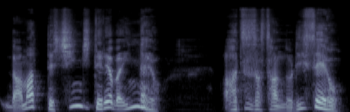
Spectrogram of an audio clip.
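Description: Man voicing brisk tomboyish girl Piro. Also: a little high, very animated, slightly rough. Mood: firm, cheerful. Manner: brisk, scolding, confident. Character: cheerful boyish young woman Piro.

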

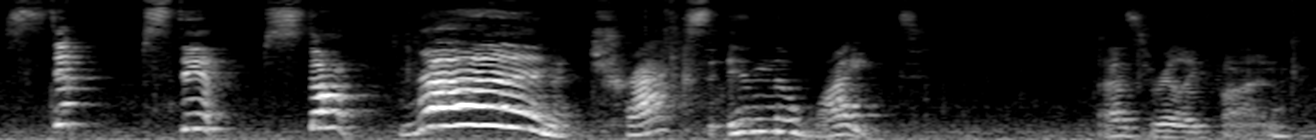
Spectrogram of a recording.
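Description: Extremely slowly and in a high-pitched voice, a woman leads a library children's storytime, reading in an animated, sing-song manner straight to small kids. She's indoors on a couch in a living room. A camera a few feet away captures roomy sound with noticeable background noise.

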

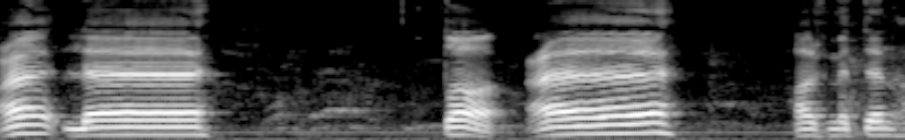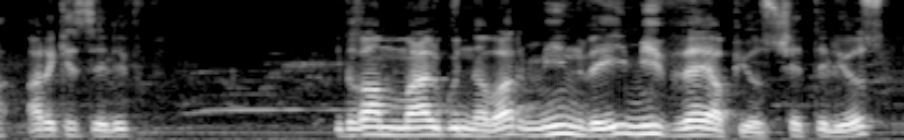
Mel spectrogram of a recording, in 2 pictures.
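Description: A man's voice: medium pitch, darkish tone. A man with a Turkish accent teaching Quran reading, sounding out and stretching syllables one by one for beginners. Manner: slow, drawn-out syllables repeated for learners. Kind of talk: syllable-by-syllable recitation lesson.

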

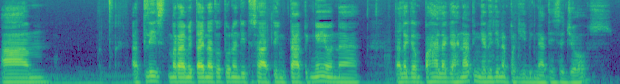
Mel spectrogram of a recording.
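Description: A man with a Filipino accent preaching a sermon in an animated, teasing way that leaps up in pitch for emphasis. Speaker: pastor. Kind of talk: sermon teaching.

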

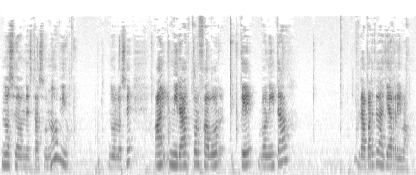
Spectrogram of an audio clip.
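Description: A woman streamer talks casually through a game. She narrates every move she makes aloud. Her voice sits at a middle pitch and sounds bright and forward. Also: measured pace, pauses often, slight background noise. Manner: chatty, narrates her own moves aloud. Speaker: gaming streamer. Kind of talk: casual gameplay commentary.

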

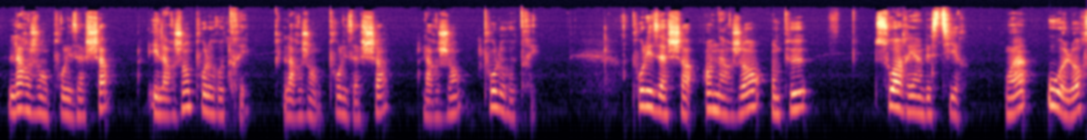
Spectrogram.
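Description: A woman's voice: fairly low pitch, mellow, breathy edge. A woman with a French accent talking through a browser game on a screen recording, explaining it step by step and often repeating or correcting herself. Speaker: online game walkthrough presenter. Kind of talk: casual screen-recorded tutorial.

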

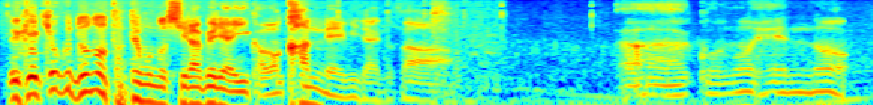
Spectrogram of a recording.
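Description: A man's voice: low-pitched, animated, normal speed, slight background noise. Guy commentating a game, stuffy nose, grumbles and scolds stuff, voice bounces up and down a lot. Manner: grumbling to himself, mock-scolding game characters. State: stuffy nose from hay fever. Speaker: gameplay commentator. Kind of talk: gameplay commentary.

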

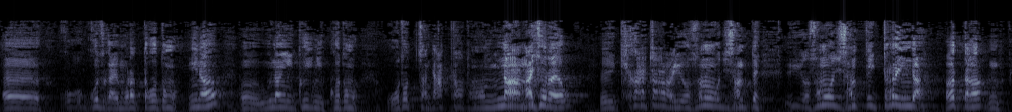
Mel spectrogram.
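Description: A man playing a remorseful rough working-class father, gruff yet tender, in old Tokyo shitamachi speech. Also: high voice, rapid-fire, hardly any pauses, crowd noise. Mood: coaxing. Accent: Tokyo shitamachi (Edo). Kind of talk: rakugo storytelling.

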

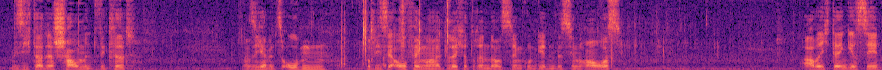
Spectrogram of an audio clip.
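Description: A man's voice: a little high, slight background noise. Man explaining a craft in a forest camp. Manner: relaxed and chatty, explains step by step while working. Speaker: bushcraft instructor. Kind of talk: casual outdoor how-to demonstration. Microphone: camera a few meters off. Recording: distant outdoor camera audio.

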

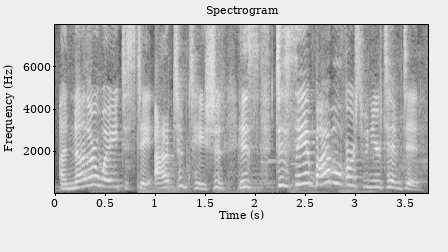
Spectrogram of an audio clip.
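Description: Fast, high, cheerful female kids' co-host. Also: very animated, soft background music. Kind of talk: scripted kids' show dialogue.

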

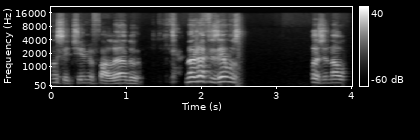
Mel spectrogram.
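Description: A man's voice: on the high side, expressive, slow. A man with a Brazilian Portuguese accent hosting an online live talk over a video call, his audio choppy and cutting out as he rambles with many fillers. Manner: rambling, full of fillers and restarts. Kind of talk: casual chat wrapping up a panel.

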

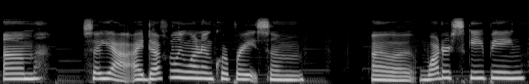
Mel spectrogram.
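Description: A woman's voice: high voice, normal speed, a little mellow, clean tone, no echo, soft background music. Chatty young woman with a slight lisp. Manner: chatty and upbeat, with frequent ums. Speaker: gaming channel host. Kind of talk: casual game commentary voice-over.

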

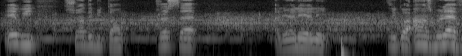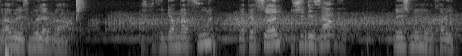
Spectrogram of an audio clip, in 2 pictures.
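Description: A man's voice: high-pitched, normal speed, long pauses, very noisy. A teenage boy hosting a video, giving rambling, playful commentary on a game with many hesitations. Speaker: gaming video host. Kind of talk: casual gameplay commentary. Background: game music.

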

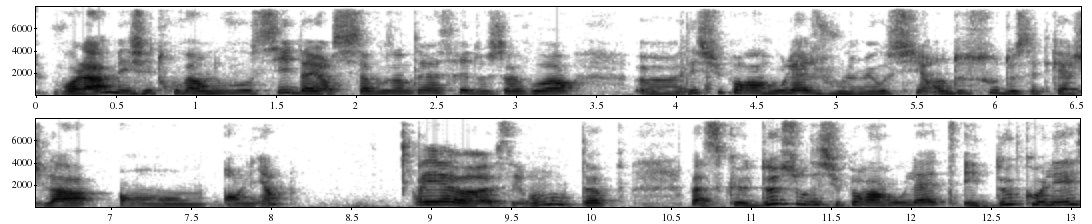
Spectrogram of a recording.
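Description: A young woman giving casual, chatty advice in a vlog, full of fillers and restarts and laughing at her own slips. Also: mid-range voice. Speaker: bird-keeping vlogger.

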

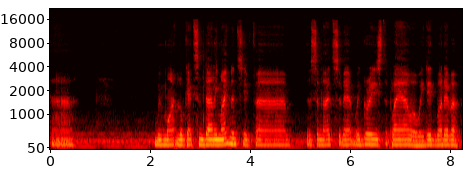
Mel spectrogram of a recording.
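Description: A man with a low, gravelly voice talks through a tablet app demo at a desk. His tone is mellow and unscripted, full of pauses and fillers. A faint hiss of room noise sits behind him. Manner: relaxed, halting, many fillers. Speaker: app demonstrator. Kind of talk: unscripted screen demo walkthrough.

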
